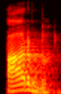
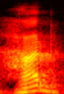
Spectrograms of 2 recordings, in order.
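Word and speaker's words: herb: ایچ ای آر بی کو ارب بولا جاتا ہے، ہرب نہیں بولا جاتا، البتہ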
